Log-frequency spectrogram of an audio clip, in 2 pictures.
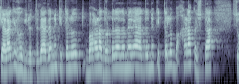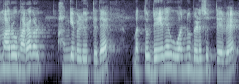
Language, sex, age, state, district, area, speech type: Kannada, male, 18-30, Karnataka, Shimoga, rural, spontaneous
